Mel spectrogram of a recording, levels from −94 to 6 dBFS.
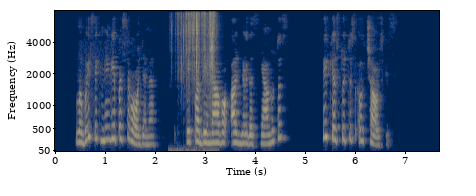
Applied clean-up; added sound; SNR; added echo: classical method log-MMSE.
